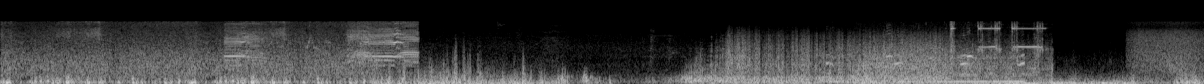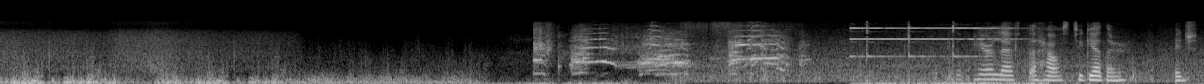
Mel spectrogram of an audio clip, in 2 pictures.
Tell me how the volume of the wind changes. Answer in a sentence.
The volume of the wind goes down.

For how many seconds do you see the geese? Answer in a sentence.
You can hear the geese for 7 seconds altogether.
